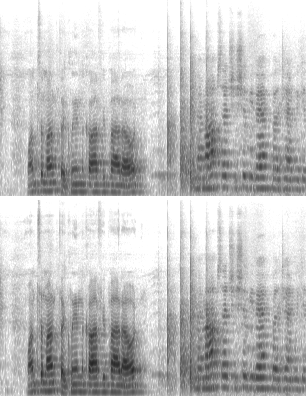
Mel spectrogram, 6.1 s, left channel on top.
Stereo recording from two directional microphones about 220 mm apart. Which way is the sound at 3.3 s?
15° left (ahead or behind).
